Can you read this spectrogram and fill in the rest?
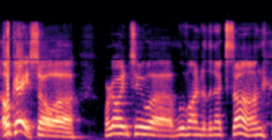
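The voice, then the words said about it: Imitates another person's voice. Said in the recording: “my Dave impression.”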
